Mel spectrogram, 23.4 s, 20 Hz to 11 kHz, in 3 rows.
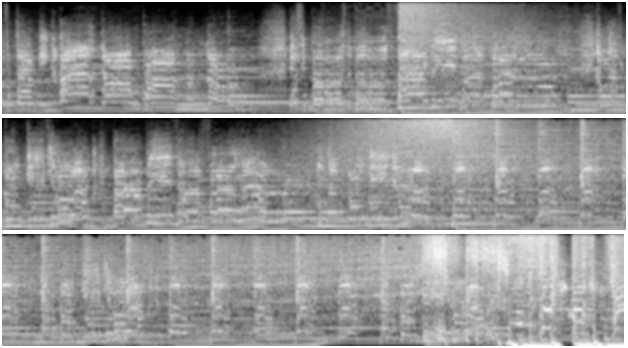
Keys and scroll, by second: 9.3 1, 9.5 Return.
